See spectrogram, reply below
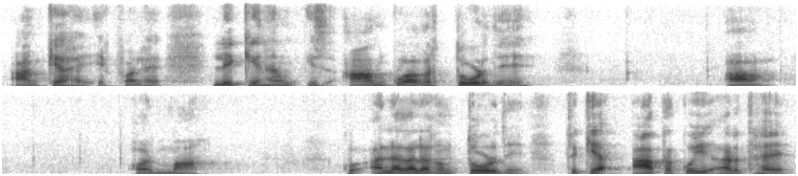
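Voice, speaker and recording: A man's voice: medium pitch, darkish tone, highs cut off. A man giving a classroom lecture, repeating key words and asking the class questions he then answers himself. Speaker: teacher.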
